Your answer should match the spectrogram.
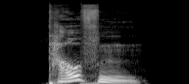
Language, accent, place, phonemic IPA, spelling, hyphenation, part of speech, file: German, Germany, Berlin, /ˈtaʊ̯fən/, Taufen, Tau‧fen, noun, De-Taufen.ogg
- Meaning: 1. gerund of taufen 2. plural of Taufe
